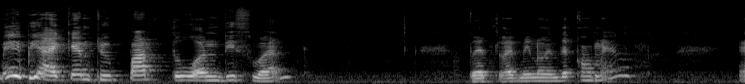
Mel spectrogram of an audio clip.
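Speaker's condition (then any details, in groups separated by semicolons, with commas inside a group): Cerebral palsy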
